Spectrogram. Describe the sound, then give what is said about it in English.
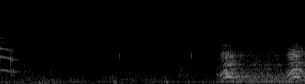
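A dog gives two short barks close together near the end, after a stretch of quiet background hiss, with no one talking. “That's a dog barking, isn't it?”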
